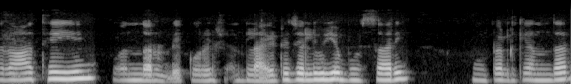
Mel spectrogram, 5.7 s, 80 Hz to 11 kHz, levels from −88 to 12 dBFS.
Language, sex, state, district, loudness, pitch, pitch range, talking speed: Hindi, female, Goa, North and South Goa, -16 LUFS, 205 Hz, 190-215 Hz, 155 wpm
